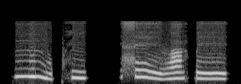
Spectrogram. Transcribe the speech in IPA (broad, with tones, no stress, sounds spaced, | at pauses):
ɲ ũ˦ ɲ ʊ˨ pʰ ĩ˦ | s eː˦˨ β ã˦ k͡p eː˦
